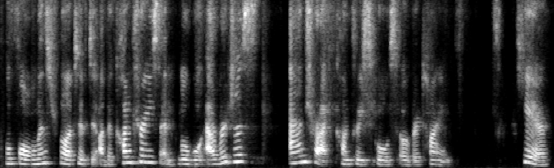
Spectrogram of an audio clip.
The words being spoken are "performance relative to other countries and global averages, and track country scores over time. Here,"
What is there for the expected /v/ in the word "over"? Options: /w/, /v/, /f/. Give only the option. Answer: /v/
